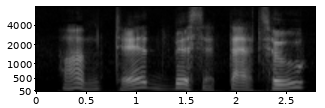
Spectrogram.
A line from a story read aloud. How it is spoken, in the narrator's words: howled he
